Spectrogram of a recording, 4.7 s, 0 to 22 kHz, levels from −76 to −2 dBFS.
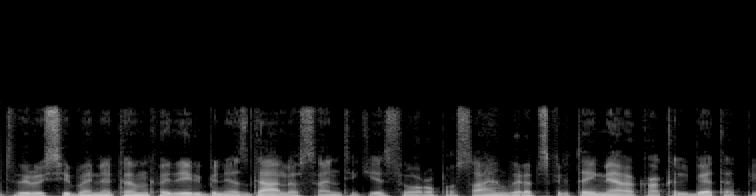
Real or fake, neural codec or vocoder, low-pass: fake; codec, 24 kHz, 1 kbps, SNAC; 9.9 kHz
